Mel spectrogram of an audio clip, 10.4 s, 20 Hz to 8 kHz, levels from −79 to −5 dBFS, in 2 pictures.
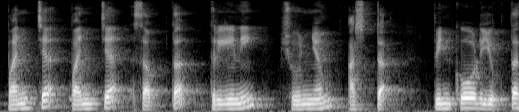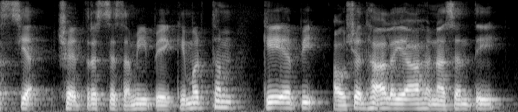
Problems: none marked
